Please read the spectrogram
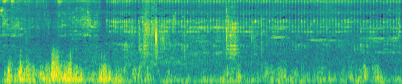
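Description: A bicycle being ridden, heard on a handheld phone: a low rumble of wind and road noise on the microphone, loudest in the first second, with a few light clicks from the bike.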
